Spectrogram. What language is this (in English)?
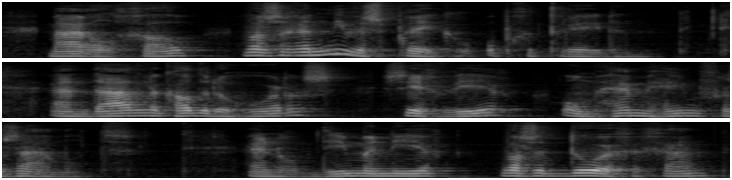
Dutch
